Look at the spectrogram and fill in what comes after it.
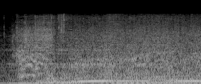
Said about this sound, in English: He waggles his knife and the engine starts.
